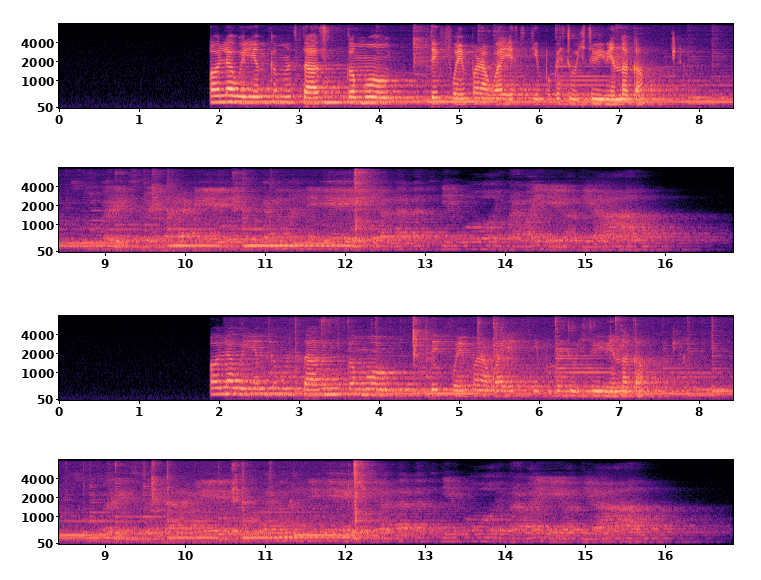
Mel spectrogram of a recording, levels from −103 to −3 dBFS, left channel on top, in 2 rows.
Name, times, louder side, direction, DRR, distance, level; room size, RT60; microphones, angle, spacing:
voice 1, 1.9-4.3 4.7-7.4, left 5 dB, 75° left, 10 dB, 0.4 m, -21 dB
sound 1, 2.0-12.3, equal, 55° right, 0.6 m, -30 dB
voice 2, 8.6-15.8, equal, 30° left, -9 dB, 1.9 m, -34 dB
8.1 x 8.0 x 3.8 m, 2.7 s
head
